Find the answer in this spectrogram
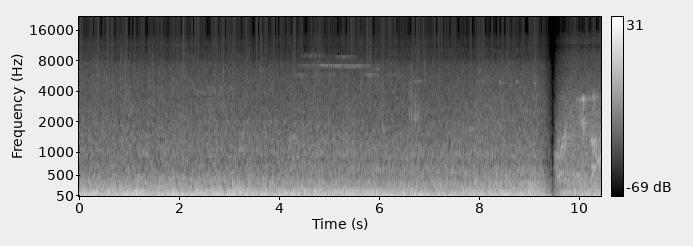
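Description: Roadside ambience: a steady low rumble of traffic on the road beside the pavement. It drops out for a moment near the end.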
